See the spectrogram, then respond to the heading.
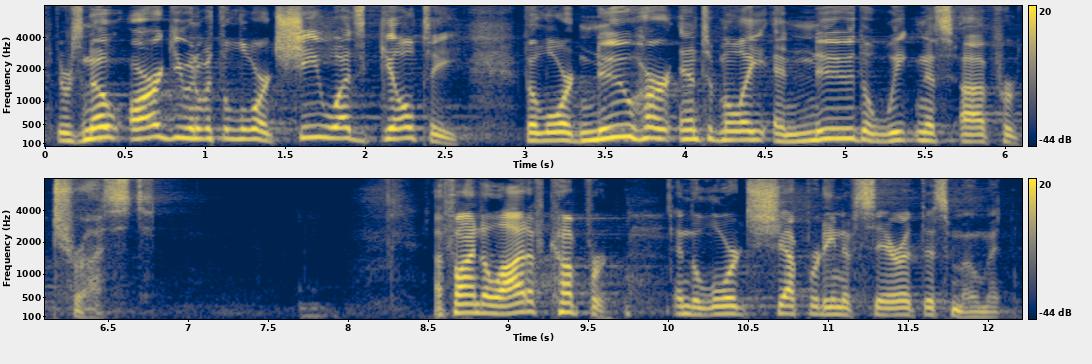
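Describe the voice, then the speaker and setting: A man's voice: high-pitched, moderate pace, a bit bright, big-room sound. A man preaching a sermon as a pastor, asking his congregation rhetorical questions.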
